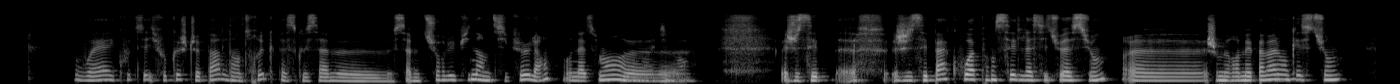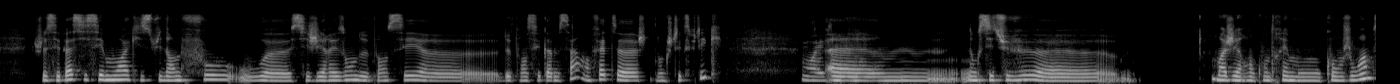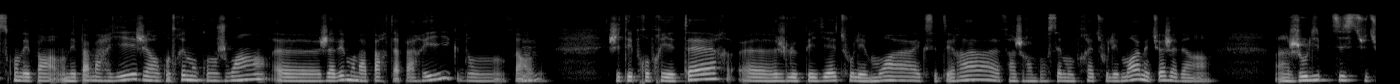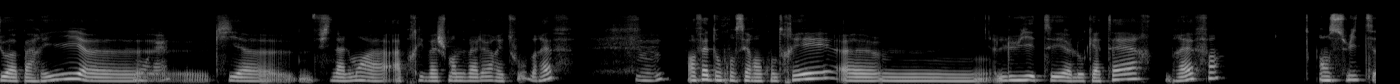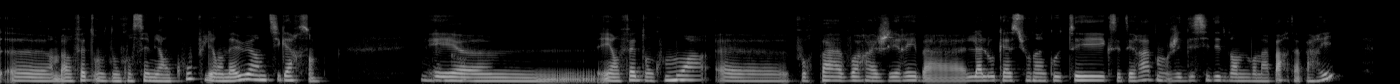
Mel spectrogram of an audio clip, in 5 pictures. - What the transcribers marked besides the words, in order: drawn out: "Hem"; drawn out: "heu"; drawn out: "hem"; drawn out: "hem"
- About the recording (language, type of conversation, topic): French, advice, Comment gérer des disputes financières fréquentes avec mon partenaire ?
